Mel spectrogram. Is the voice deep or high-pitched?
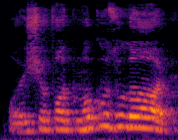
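deep. It is said in a deep, thick voice. "Kalın sesiyle"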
